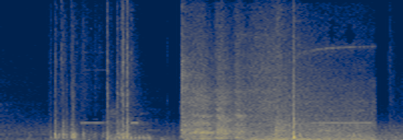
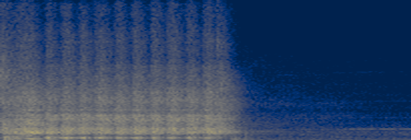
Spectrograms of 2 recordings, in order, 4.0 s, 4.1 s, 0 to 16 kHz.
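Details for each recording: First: 2006 Toyota Tacoma 2.7, previously stalling and lean (P0171), after fix including new filter, second test drive: steady, even engine note with road noise, no stumble, surge or misfire; running smoothly, no fault codes afterward. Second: 2006 Toyota Tacoma 2.7, crank no start, lean (P0171), during fuel pressure test with gauge on line: two bursts of even cranking near three beats a second, each catching briefly then dying; lean stall.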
